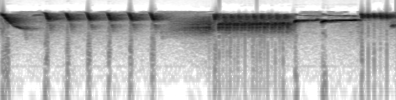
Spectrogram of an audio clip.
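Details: Caged Timbrado canary male singing beside a new hen in a breeding cage: a run of six quick descending chirps, then a long continuous rolling trill, ending with short whistled and higher trilled notes.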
